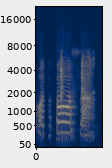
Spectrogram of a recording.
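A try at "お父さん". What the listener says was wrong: Jangan oto-san ya, tapi oto-san. To-nya panjang.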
